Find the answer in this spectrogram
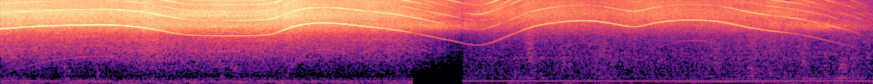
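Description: High-speed dental drill whining, its pitch rising and falling as it speeds up and slows down. It is loudest in the first three seconds, dips lowest about five seconds in, then carries on more faintly.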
